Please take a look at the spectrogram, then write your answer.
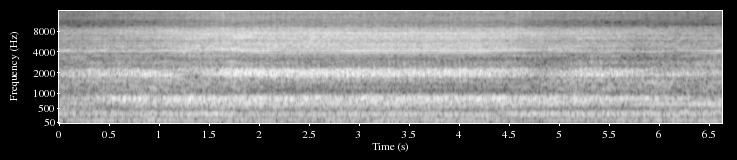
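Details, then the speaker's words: Pump after fixing low discharge superheat alarm (sensors recalibrated): loud, steady whirring roar with rough edge and faint high whine; bearings or fan suspected, checked with vibration analyzer, cause undetermined. "so I'll put you up close you can hear how noisy this pump"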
